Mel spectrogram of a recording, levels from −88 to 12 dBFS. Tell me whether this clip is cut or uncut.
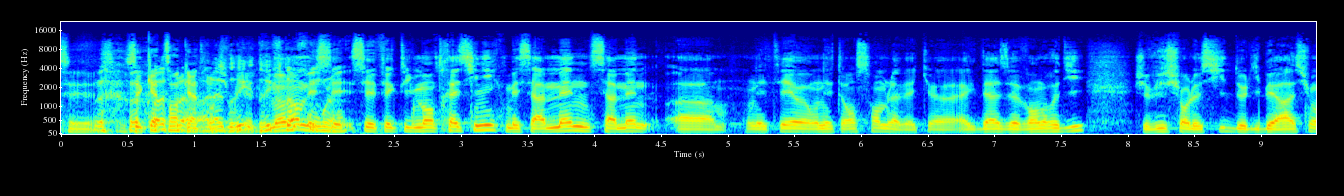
uncut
